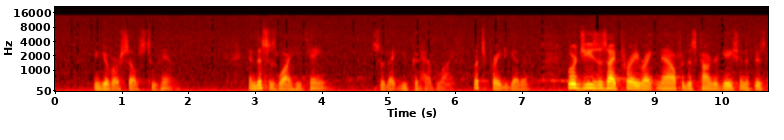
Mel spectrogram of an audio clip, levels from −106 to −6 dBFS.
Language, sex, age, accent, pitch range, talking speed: English, male, 50-69, American, 120-150 Hz, 175 wpm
